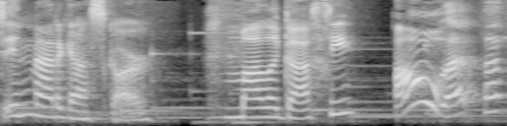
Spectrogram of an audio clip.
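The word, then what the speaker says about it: Malagasy: vomit trials what's that so how do you pronounce this word oh it's in Madagascar malagasi oh that's sounds good let's go with that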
